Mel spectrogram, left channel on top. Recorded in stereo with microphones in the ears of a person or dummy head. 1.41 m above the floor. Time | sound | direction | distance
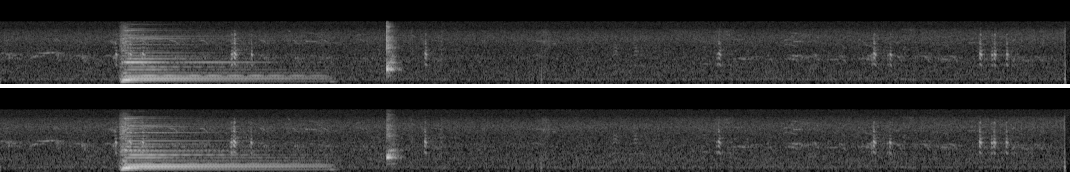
1.2 | a guitar | 10° right (ahead or behind) | 0.6 m
3.9 | dripping | 45° left (ahead or behind) | 0.5 m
